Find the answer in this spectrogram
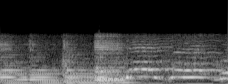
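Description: Live band music: a strummed electric guitar with held chords, a new strum about a second in, and a sung vocal line.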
